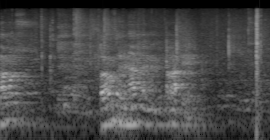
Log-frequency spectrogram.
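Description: A man speaks into a microphone through a loudspeaker in an echoing room.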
